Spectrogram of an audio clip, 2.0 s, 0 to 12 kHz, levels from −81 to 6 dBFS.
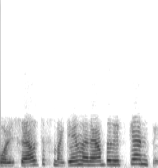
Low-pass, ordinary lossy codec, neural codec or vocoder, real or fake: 7.2 kHz; MP3, 48 kbps; codec, 16 kHz, 1.1 kbps, Voila-Tokenizer; fake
